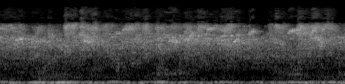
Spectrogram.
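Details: Continuous shrill twittering from several budgerigars, dotted with short whistled notes, over a faint low hum.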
